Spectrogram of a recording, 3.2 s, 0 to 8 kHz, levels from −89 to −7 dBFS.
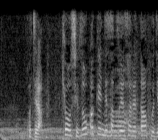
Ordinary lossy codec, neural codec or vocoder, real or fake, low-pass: none; vocoder, 44.1 kHz, 80 mel bands, Vocos; fake; 7.2 kHz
